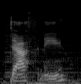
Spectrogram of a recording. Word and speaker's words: Daphne: If I had to guess, Daphne used to be Daphne. 2 syllables, not 3 syllables.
